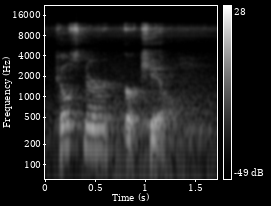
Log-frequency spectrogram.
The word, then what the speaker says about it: Pilsner Urquell: also have this beer pilsner or kale if that's the correct way to pronounce it i'm not sure you are q-u-e-l-l this is a czech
